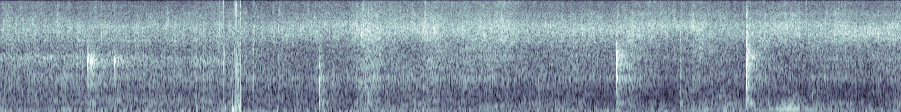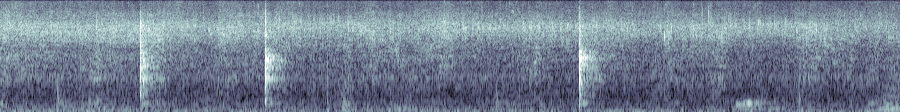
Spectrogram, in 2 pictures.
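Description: Chicken and vegetables frying in oil in a kadai with a steady sizzle, stirred with a spatula that clacks sharply against the pan about six times.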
